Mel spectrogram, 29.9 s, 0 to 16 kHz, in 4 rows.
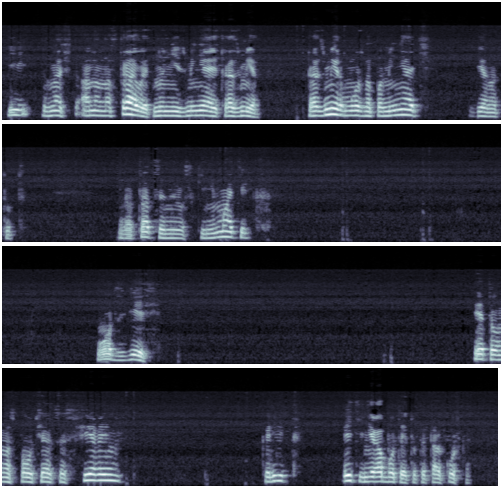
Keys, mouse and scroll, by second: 4.5 click, 4.9 click, 13.7 click, 17.7-20.7 drag, 23.3-24.4 drag, 26.1 click.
